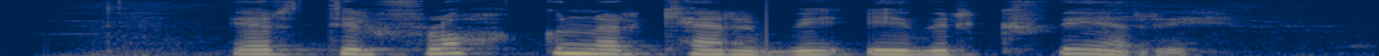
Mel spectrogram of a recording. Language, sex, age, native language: Icelandic, female, 40-49, Icelandic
